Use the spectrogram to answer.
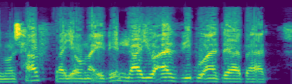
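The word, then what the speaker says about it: يُعَذِّبُ: Pertama bacanya yang kita lihat di mushaf, fa yauma idzin la yu'adzibu adzabat. Yu'adzibu ya, di kasrah zalnya.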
